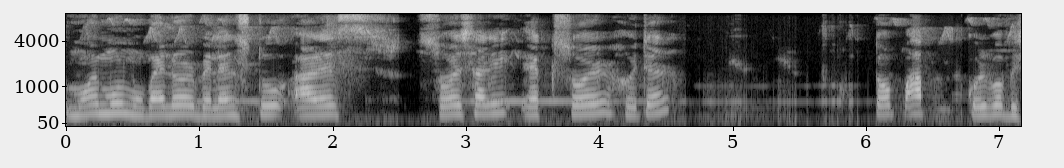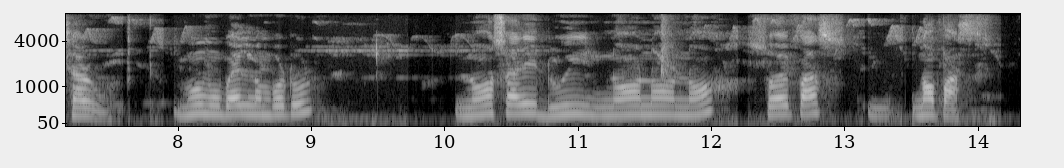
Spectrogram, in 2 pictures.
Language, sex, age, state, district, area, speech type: Assamese, male, 30-45, Assam, Charaideo, rural, read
